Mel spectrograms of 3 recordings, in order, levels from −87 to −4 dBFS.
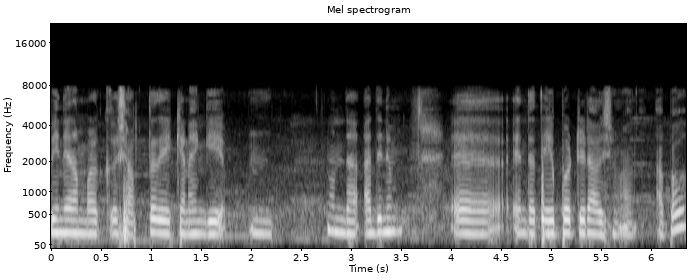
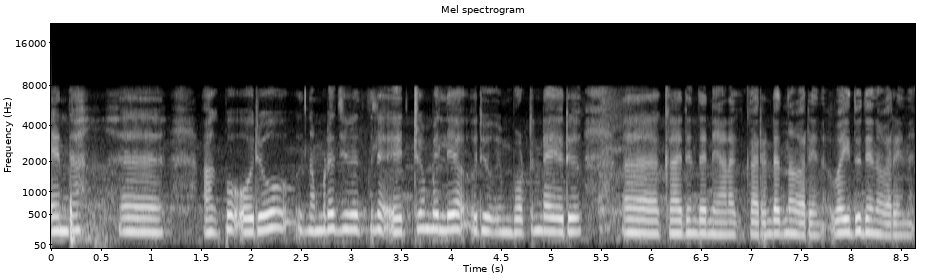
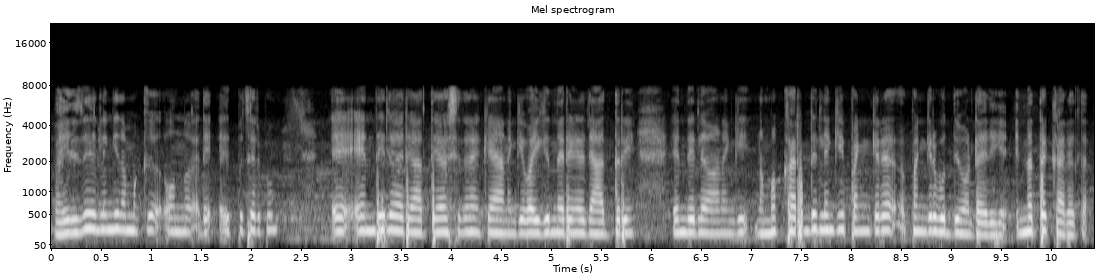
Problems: low volume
